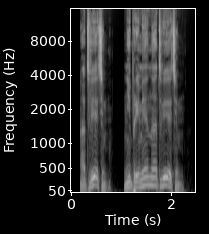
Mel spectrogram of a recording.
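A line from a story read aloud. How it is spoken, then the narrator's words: Calm, inner turmoil. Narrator (Russian): Спокойно отозвался Зотов, хотя внутри все клокотало и прыгало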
